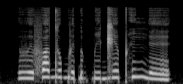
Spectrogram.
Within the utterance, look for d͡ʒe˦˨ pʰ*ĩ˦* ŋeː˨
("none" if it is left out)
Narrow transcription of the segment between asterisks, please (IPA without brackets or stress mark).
ĩ˦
